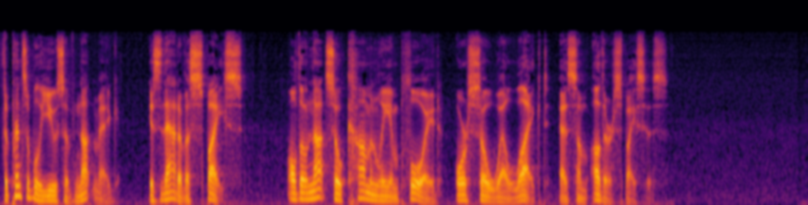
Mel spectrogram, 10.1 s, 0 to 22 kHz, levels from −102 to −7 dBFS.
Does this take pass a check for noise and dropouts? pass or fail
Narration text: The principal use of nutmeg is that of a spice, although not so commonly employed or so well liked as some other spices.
pass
